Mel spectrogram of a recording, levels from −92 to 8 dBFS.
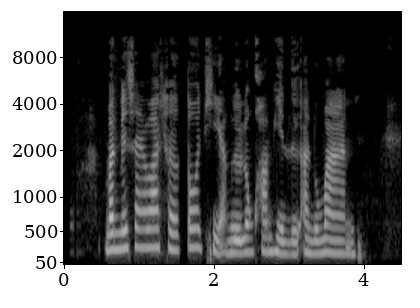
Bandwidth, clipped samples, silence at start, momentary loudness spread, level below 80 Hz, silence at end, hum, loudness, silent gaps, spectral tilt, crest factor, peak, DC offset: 11.5 kHz; under 0.1%; 0.35 s; 9 LU; -76 dBFS; 0.55 s; none; -30 LUFS; none; -5.5 dB/octave; 22 dB; -10 dBFS; under 0.1%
